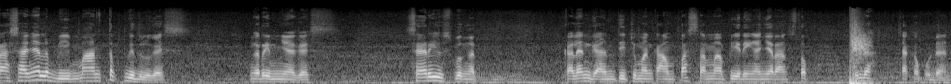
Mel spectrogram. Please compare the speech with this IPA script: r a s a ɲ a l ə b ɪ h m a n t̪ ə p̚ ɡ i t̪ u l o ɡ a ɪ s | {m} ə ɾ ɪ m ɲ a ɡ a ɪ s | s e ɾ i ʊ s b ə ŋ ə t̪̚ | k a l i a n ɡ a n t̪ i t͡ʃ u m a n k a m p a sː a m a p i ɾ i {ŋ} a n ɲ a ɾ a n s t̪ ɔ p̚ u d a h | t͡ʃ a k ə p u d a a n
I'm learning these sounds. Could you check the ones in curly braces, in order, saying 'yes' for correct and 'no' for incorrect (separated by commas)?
no, yes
